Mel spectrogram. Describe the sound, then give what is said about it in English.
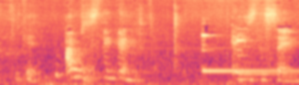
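A doorbell chimes partway through, two clear ringing tones sustaining over each other while people keep talking. “Oh, no, bell's rung.”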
